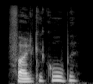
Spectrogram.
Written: folkegruppe

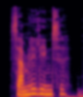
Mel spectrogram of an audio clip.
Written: SAMLELINSE

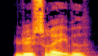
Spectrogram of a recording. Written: løsrive

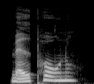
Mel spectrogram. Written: madporno

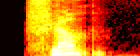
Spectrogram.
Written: flom

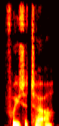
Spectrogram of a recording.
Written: frysetørre

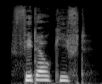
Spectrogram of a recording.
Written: fedtafgift

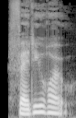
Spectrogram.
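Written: fattigrøv

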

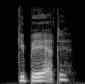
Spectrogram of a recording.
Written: gebærde

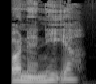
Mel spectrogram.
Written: onanere

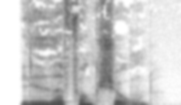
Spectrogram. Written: lederfunktion

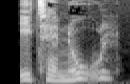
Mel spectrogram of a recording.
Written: ætanol

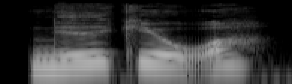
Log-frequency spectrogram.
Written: nedgøre

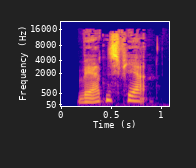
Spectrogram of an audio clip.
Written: verdensfjern

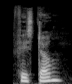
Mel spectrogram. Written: feston

